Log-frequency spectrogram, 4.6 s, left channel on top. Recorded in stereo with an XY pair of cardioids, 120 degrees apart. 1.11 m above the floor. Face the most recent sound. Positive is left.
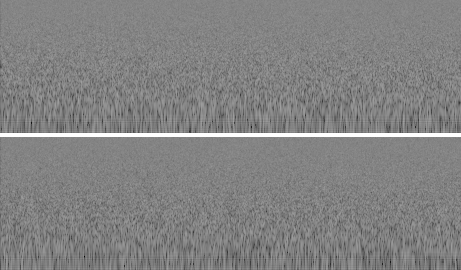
No sound to turn to.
